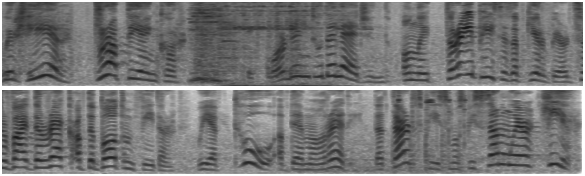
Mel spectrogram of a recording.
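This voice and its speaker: A woman's voice: high-pitched, big pitch swings, normal speed, background noise. A woman playing a bossy, treasure-obsessed pirate captain in a cartoon adventure, theatrical and full of salty pirate slang. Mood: commanding. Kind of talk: animated cartoon adventure storytelling.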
